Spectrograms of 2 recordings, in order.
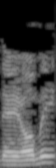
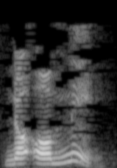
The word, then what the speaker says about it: Naomi: Naomi, we pronounce it Naomi, is Naomi. Can you say it with me? Naomi. That's how the Hebrew pronunciation is.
